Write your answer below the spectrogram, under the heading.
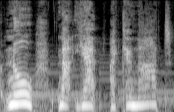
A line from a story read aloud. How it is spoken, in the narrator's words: could only gasp out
